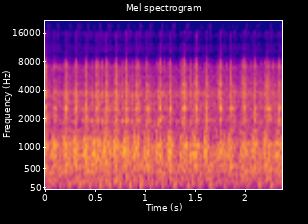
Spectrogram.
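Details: Yamaha Mio Soul i 125 scooter idling with the CVT pulley set removed; sharp regular knock locked to engine speed persists; owner blamed the pulley, drive face and back plate, but the mechanic diagnoses a worn connecting rod.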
